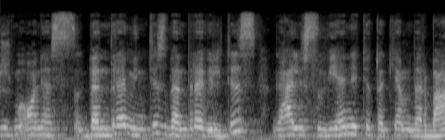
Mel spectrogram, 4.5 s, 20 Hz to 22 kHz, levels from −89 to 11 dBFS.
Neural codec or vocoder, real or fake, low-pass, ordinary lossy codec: vocoder, 44.1 kHz, 128 mel bands, Pupu-Vocoder; fake; 14.4 kHz; AAC, 64 kbps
